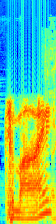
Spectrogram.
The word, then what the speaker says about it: Thmei: It's spelled T-H-M-E-I, and most people pronounce it Tamai.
